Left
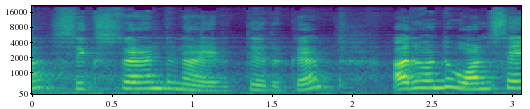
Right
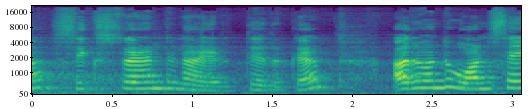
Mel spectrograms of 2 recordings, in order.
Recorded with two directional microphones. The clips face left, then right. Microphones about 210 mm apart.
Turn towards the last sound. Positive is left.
turn(degrees=30)  # may be behind; listen again after turning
